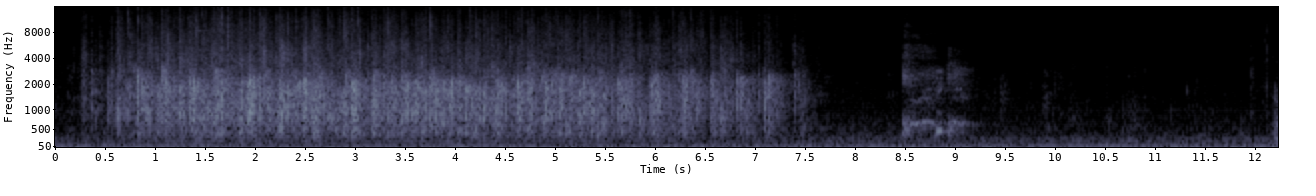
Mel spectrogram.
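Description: A lecture audience gives a warm round of applause to welcome the speaker, steady dense clapping for about seven seconds that then fades, followed by a cough and quiet room noise.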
